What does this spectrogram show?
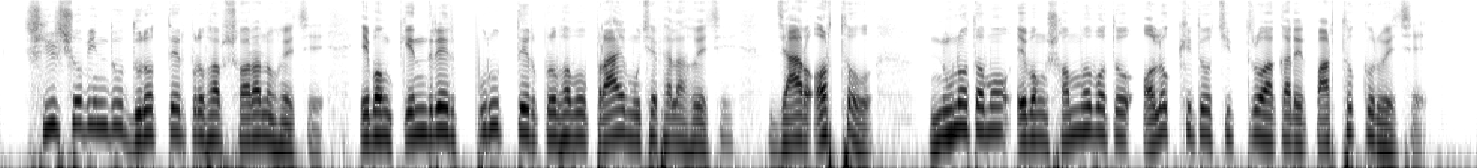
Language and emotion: Bengali, neutral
